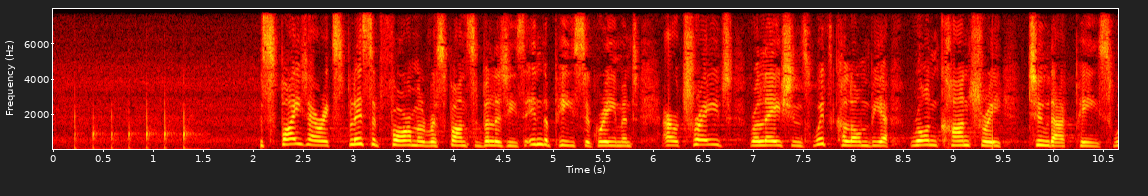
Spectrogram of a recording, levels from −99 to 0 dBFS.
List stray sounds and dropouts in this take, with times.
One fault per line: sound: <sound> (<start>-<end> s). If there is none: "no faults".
sound: thud (0.2-1.6 s)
